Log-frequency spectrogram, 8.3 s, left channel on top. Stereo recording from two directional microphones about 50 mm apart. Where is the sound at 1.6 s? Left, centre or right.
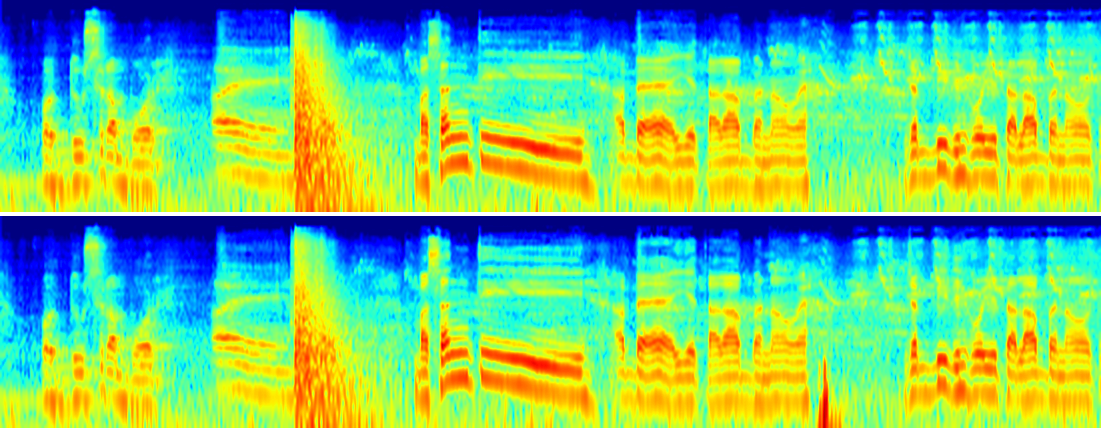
Left.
